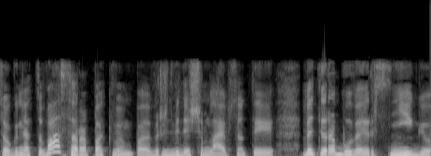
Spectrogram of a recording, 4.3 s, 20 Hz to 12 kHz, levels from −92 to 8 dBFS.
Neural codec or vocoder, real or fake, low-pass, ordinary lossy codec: none; real; 7.2 kHz; AAC, 48 kbps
